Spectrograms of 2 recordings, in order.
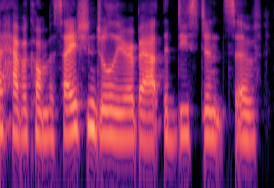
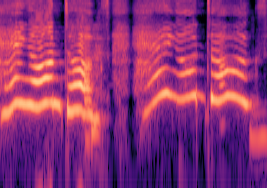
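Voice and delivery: put-on scream, higher and louder; 9 dB louder than usual. Retelling cheering alone in the car during a close game: imitating a scream. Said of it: "I was screaming".

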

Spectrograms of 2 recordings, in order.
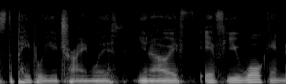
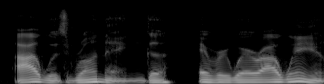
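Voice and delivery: slow, drawn-out American Southern drawl; 2 semitones higher than usual. Speaker describes how a character from the American South talks: Forrest impression. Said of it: "He sounds like he's from the American South".

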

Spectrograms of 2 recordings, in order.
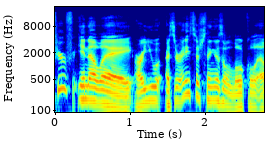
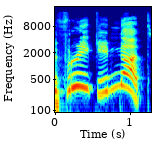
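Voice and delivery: high, loud put-on Mediterranean vampire accent; 5 dB louder than usual. Asked if that's what they say each time, the speaker repeats it: accent with Mediterranean spice. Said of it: "You said it with more Mediterranean spice".

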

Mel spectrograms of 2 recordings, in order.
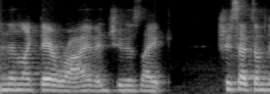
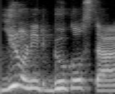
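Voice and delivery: put-on angry snap, higher; 5 semitones higher, 4 dB louder than usual. Retelling a quarrel where one person snapped: retelling an angry snap. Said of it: "she was just super angry".

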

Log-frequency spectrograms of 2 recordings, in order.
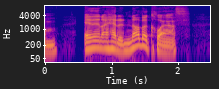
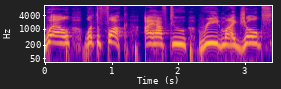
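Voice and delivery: mock, high-pitched yelling; 10 semitones higher, 4 dB louder than usual. Retelling a student's outburst in class: imitating a student yelling. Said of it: "the motherfucker started yelling at me".

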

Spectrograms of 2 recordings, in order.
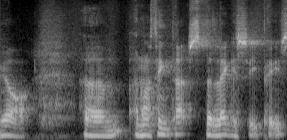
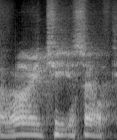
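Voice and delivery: put-on mumbling through clenched teeth. Retelling having to repeat a remark to a supervisor, mumbling through gritted teeth. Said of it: "I mumbled through gritted teeth".

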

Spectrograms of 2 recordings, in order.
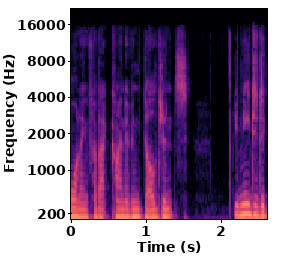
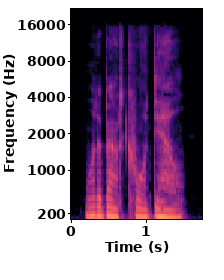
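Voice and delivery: gentle, anger drained away, the fight gone. Troy, back at his desk chair, asks a question, in a soft voice. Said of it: "in a soft voice".

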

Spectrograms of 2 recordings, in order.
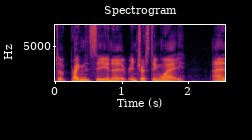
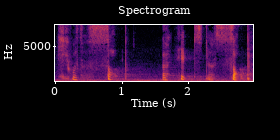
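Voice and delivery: whispered, eerie, demonic golem-like creature voice; 10 dB quieter than usual. A woman talks to her unborn child after a killing, demonic golem-like voice. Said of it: "in a sort of demonic, golem-esque voice".

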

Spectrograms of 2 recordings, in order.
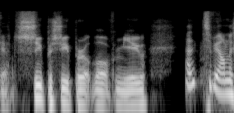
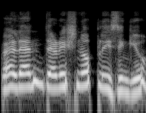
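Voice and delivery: terrible fake Dutch accent, very high-pitched; 13 semitones higher, 4 dB louder than usual. Quoting a movie line, a speaker puts on a bad Goldmember Dutch accent. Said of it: "Terrible Dutch accent".

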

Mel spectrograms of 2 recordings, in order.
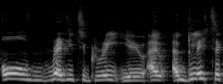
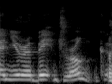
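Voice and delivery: ordinary delivery

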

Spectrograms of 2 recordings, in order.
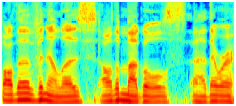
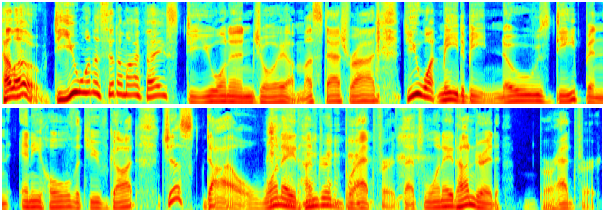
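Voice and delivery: swooping radio-ad announcer delivery. Jokingly redoing a line as a radio ad, in a radio announcer voice. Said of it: "I sounded like a radio announcer".

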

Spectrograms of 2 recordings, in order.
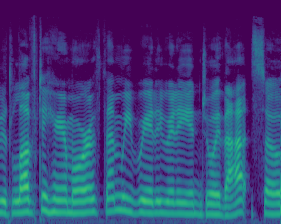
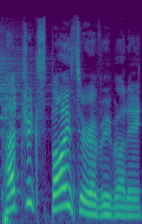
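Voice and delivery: put-on radio announcer voice, announcer-style call. Introducing someone to everybody: put-on radio announcer voice. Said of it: "I just want to do this radio voice every time".

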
